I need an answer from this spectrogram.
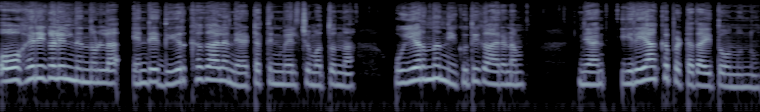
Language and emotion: Malayalam, sad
